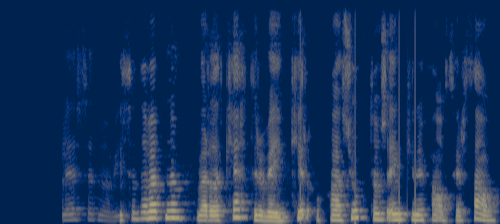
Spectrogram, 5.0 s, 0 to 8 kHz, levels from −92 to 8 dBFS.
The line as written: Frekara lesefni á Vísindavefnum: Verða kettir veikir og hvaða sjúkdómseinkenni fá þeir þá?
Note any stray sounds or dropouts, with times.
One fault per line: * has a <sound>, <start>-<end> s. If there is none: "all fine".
all fine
